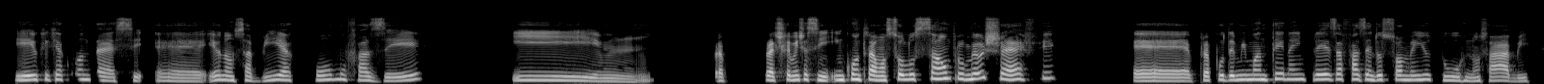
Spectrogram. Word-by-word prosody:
e 200 0 +1
aí 205 +1 +6
o - - -1
que 220 +1 -5
que 225 - -2
acontece, 210 -7 -4
eh, 150 -3 -4
eu 195 +3 -1
não 195 -2 +1
sabia 190 +4 -2 0.2
como 225 +3 -1
fazer, 185 - -2 0.9
e, 190 -4 0 1.1
pra - - -2 0.4
praticamente 205 +2 +3
assim, 205 -5 +1
encontrar 215 +1 +5
uma 195 -1 +4
solução 235 +5 +3
para 260 -2 -1
o - - +2
meu 250 +5 +4
chefe, 245 +1 0 0.8
eh, 160 -1 +1
pra 190 -1 +1
poder 205 -1 +1
me 220 +1 +3
manter 230 +3 +3
na 235 - -1
empresa 235 0 +1
fazendo 225 -2 0
só 215 0 -2
meio 210 +2 +1
turno, 175 -4 -3
sabe, 175 -4 -2
205 Hz, 135 wpm, -21 LUFS, 180-225 Hz, 1.1 s, aí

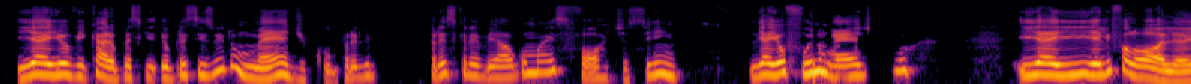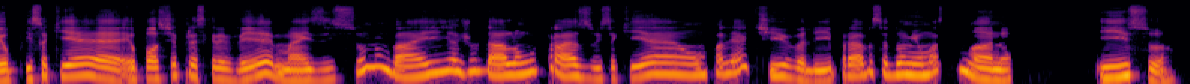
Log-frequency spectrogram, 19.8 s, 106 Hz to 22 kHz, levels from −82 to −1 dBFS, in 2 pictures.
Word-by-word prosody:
e 170 +7 +5
aí 200 -2 +5
eu 205 0 +6
vi: 180 -1 -3
"Cara, 170 +1 +2
eu - - -7
presqui 165 0 -6
eu 160 - 0
preciso 195 +5 -3
ir 275 - -1
no 315 - 0
médico 160 - 0
para 165 -1 -5
ele 180 +2 -8 0.4
prescrever 190 -3 -3
algo 170 +5 -2
mais 235 +4 -2
forte 155 -3 -5
assim". 190 +5 -1 0.6
E 185 +5 +2
aí 195 - +7
eu 220 +3 +8
fui 215 0 +3
no 245 -1 +8
médico, 195 +8 -2 0.8
e 195 -5 +3
aí 200 +1 +5
ele 195 +6 +6
falou: 195 -8 +3
"Olha, 130 -6 +5
eu 130 0 +1
isso 150 +3 -4
aqui 180 -1 -2
é 170 -7 0
eu 150 - -1
posso 155 +1 -3
te 185 - -5
prescrever, 160 +1 -2
mas 135 -3 -2
isso 150 - -6
não 320 -2 -1
vai 210 +5 -1
ajudar 245 0 -2
a - - +2
longo 205 +4 0
prazo. 180 - -2
Isso 150 +1 -10
aqui 165 +3 -5
é 205 0 -2
um 195 +1 -3
paliativo 205 - -4
ali 130 +1 -2
para 90 - -3
você 220 -1 -5
dormir 200 0 +1
uma 195 +2 -1
semana". 150 - +1 0.7
Isso. 160 -6 -1
185 Hz, 175 wpm, -24 LUFS, 155-210 Hz, 0.8 s, eu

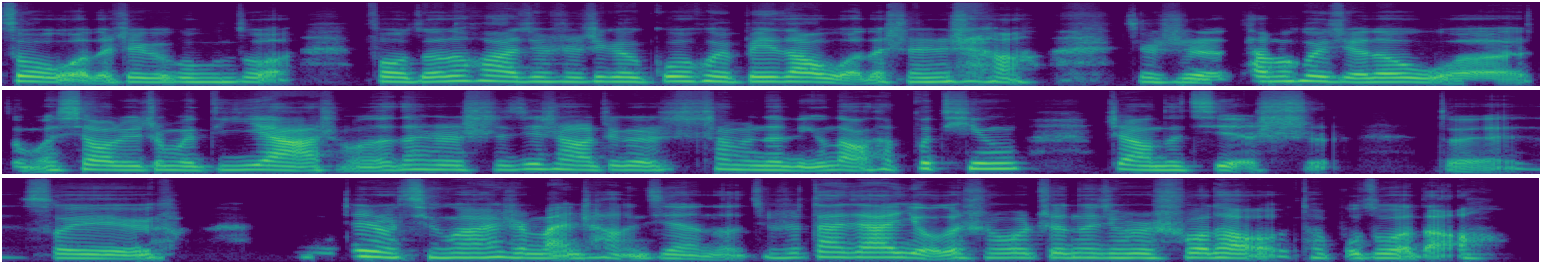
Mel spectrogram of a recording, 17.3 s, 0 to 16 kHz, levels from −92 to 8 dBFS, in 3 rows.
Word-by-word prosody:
做 215 -3 +4
我 - - +2
的 - - -2
这 190 -2 0
个 - - -1
工 180 0 -2
作， 185 - -3 0.2
否 200 -4 +2
则 195 +2 +1
的 225 +1 +3
话 225 -3 +3
就 200 0 -2
是 195 -1 -3
这 205 - -2
个 195 -1 +2
锅 210 +4 +3
会 215 -1 +3
背 200 +1 +3
到 200 -1 +5
我 175 - +1
的 - - -2
身 185 +1 -2
上。 200 -2 -1 0.4
就 185 -2 -4
是 160 -4 0
他 210 - +3
们 210 +1 +1
会 220 -2 +5
觉 180 -3 +1
得 185 +1 +4
我 175 - 0 0.3
怎 160 - -8
么 180 - -4
效 195 +1 +2
率 180 -1 0
这 185 +1 -3
么 170 - 0
低 180 +3 -6
呀 175 -4 +5
什 - - -12
么 - - -6
的， 175 +4 -2
但 205 +1 -3
是 195 -1 -1
实 185 +1 -7
际 220 +3 0
上 200 -4 +1
这 185 - -5
个 180 -1 0
上 215 +2 -7
面 195 - -2
的 180 - +2
领 160 +1 0
导， 185 - +1
他 205 - -4
不 245 - 0
听 240 0 +1 0.3
这 - - +1
样 180 -2 +3
的 180 - +1
解 175 - -1
释， - - -8 0.4
对。 270 -3 -8
所 185 -2 -4
以 165 -1 +1 0.7
这 255 - +3
种 215 -3 +4
情 200 -1 -3
况 200 0 +2
还 220 - +2
是 195 - 0
蛮 180 -1 +2
常 190 -1 -4
见 165 -4 -3
的， 290 - -8
就 225 -7 -10
是 200 - -5
大 220 0 +2
家 215 0 +5
有 205 - +1
的 - - 0
时 190 +1 -7
候 195 +1 -1
真 195 0 -2
的 200 -1 -1
就 190 0 0
是 190 - +2
说 195 +2 +1
到 200 +6 +2
他 190 - -7
不 175 -1 -4
做 185 0 +1
到。 - - -3
190 Hz, 325 characters per minute, -21 LUFS, 180-205 Hz, 0.7 s, 到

